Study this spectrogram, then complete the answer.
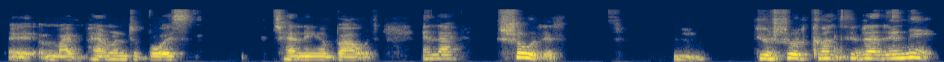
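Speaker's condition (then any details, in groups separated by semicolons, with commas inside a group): ALS, bulbar form, bulbar onset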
